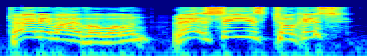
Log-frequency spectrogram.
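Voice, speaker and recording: Guy doing a loud coarse old grandpa, bossy and crude, pitch jumping all over. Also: expressive, brisk, dry recording, clean studio sound, heavily acted. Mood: bullying. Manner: coarse, bellowing, bullying.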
